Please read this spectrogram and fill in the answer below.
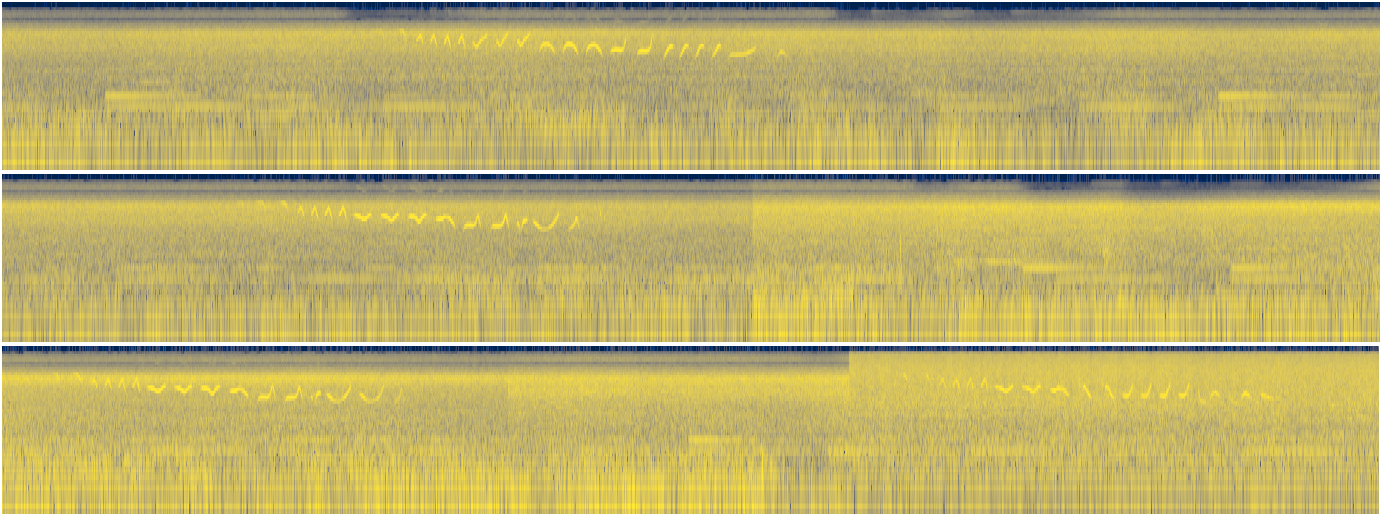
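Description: Rushing water of a tiered waterfall pouring into rock pools, a steady dense roar, with gentle background music of held notes over it. A short high descending trill comes back four times, about every nine seconds.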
